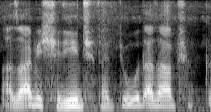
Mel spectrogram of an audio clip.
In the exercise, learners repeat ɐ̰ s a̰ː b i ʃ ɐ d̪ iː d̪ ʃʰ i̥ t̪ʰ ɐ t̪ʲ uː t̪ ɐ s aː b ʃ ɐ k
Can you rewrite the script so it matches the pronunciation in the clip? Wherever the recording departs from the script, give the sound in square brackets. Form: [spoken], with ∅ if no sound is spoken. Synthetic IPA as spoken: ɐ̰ [z] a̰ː b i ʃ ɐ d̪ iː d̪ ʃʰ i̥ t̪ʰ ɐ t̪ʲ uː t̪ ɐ [z] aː b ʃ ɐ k

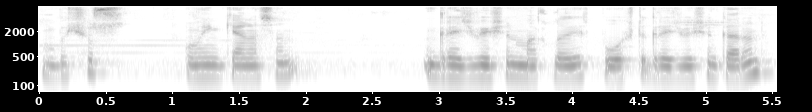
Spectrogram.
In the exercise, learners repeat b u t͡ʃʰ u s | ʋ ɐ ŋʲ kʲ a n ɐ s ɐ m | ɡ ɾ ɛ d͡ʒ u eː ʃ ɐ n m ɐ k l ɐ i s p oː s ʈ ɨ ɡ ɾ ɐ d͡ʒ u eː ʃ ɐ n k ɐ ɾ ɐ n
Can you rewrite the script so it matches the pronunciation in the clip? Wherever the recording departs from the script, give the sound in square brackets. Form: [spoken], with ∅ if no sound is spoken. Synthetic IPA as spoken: b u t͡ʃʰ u s | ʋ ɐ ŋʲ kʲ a n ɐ s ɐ [n] | ɡ ɾ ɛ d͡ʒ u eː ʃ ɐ n m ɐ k l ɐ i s p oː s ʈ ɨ ɡ ɾ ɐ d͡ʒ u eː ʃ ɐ n k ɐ ɾ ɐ n

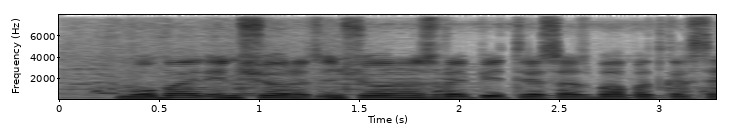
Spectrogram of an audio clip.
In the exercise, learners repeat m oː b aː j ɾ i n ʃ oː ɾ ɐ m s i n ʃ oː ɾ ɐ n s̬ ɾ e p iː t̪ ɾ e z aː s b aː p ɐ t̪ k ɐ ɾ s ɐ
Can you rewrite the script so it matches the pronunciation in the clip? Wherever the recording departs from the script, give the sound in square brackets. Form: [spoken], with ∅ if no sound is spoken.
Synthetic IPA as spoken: m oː b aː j [l] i n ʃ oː ɾ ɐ [n] s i n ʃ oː ɾ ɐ n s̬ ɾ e p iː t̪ ɾ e [s] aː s b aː p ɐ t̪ k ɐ ɾ s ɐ

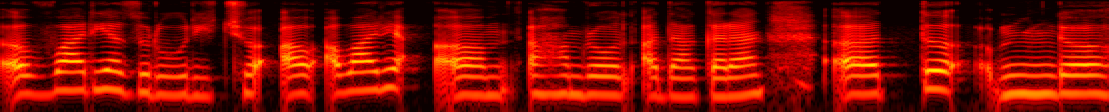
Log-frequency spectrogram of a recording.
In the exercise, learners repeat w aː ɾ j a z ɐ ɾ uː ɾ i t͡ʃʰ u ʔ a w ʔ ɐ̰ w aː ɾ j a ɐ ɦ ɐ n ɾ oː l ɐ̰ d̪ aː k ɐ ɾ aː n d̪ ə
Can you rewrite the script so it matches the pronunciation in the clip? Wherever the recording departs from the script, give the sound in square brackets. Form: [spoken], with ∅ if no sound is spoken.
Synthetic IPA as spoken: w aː ɾ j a z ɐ ɾ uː ɾ i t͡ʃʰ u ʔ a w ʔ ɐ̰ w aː ɾ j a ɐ ɦ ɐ [m] ɾ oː l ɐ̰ d̪ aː k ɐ ɾ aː n [t̪] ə

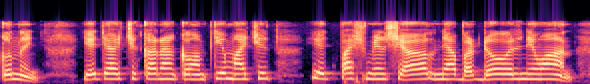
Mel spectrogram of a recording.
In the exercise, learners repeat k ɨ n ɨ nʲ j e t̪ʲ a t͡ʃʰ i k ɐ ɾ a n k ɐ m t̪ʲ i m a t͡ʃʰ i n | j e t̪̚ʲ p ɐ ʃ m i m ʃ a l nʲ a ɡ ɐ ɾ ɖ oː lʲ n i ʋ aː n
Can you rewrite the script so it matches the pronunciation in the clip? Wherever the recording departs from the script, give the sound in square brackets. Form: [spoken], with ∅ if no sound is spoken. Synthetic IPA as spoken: k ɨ n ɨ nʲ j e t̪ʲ a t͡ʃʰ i k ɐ ɾ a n k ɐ m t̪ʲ i m a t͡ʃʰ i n | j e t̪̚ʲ p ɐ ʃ m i [n] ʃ a l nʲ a [b] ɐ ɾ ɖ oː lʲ n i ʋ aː n

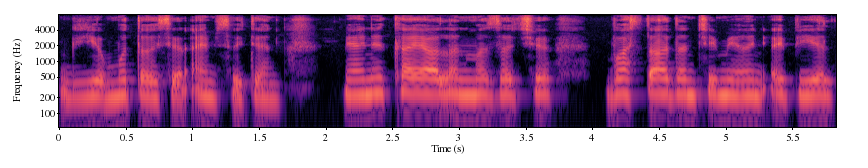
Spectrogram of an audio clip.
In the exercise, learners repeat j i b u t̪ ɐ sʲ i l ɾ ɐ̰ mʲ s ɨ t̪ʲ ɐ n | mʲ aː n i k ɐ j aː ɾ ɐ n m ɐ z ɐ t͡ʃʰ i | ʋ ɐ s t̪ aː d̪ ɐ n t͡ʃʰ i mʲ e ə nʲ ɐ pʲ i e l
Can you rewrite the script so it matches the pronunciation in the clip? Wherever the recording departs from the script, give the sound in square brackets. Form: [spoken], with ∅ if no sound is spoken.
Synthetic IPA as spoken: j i [m] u t̪ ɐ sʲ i [∅] ɾ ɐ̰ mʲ s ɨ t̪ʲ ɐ n | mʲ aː n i k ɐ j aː [l] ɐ n m ɐ z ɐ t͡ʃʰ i | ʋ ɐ s t̪ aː d̪ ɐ n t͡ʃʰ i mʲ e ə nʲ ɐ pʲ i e l

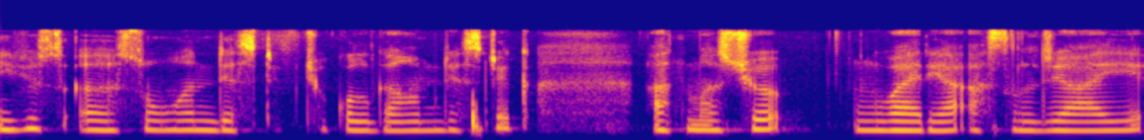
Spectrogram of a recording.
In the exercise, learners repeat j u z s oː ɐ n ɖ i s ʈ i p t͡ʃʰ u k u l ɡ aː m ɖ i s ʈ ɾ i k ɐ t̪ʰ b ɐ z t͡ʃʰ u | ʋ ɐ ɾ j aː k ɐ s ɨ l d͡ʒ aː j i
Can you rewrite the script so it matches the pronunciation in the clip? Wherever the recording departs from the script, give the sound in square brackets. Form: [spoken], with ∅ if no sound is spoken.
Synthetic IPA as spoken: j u [s] s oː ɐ n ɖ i s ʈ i [k] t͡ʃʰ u k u l ɡ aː m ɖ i s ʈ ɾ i k ɐ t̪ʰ [m] ɐ z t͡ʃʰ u | ʋ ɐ ɾ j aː [ʔ] ɐ s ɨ l d͡ʒ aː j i

